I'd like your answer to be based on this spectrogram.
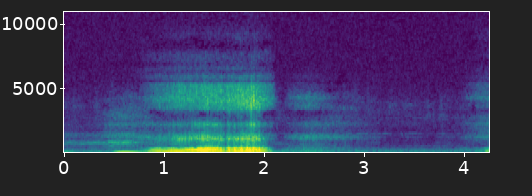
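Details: Woman sleeping in bed: a single loud, rough inhaled snore rattles for about a second, then fades into soft breathing in a quiet room; snoring.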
